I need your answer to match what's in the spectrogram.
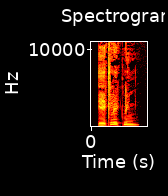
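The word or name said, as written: æglægning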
